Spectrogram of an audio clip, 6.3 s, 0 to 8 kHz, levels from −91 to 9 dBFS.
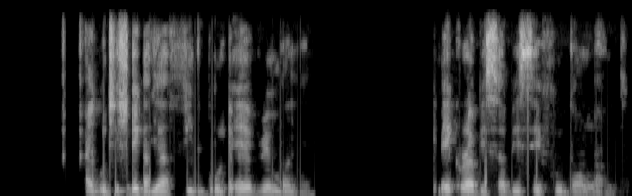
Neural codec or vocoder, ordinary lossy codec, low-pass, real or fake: vocoder, 44.1 kHz, 80 mel bands, Vocos; none; 7.2 kHz; fake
